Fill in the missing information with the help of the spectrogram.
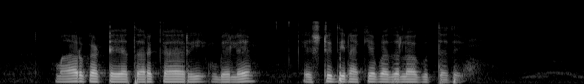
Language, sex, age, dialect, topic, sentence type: Kannada, male, 41-45, Coastal/Dakshin, agriculture, question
